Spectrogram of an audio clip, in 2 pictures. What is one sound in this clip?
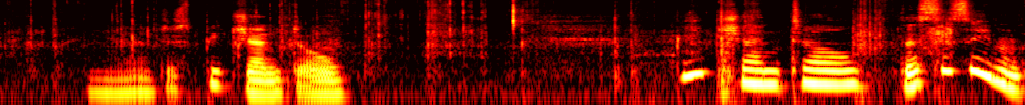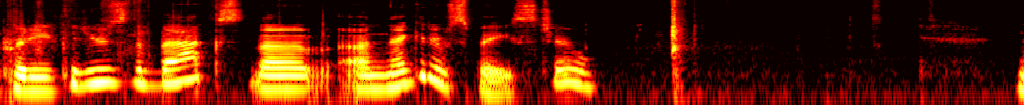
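Thin card rustles and crinkles as hands handle it.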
